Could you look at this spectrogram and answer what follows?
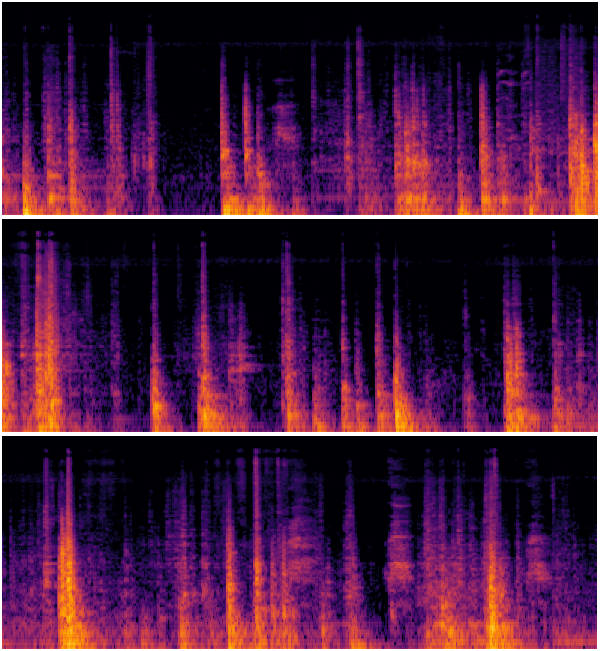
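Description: Wooden ceiling planks being pushed up and fastened overhead: an irregular run of wooden knocks and thuds, with a short break about two seconds in.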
